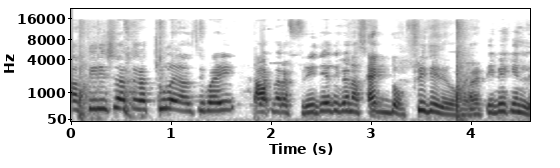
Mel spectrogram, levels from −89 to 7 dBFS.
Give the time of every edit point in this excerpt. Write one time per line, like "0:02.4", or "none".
0:02.0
